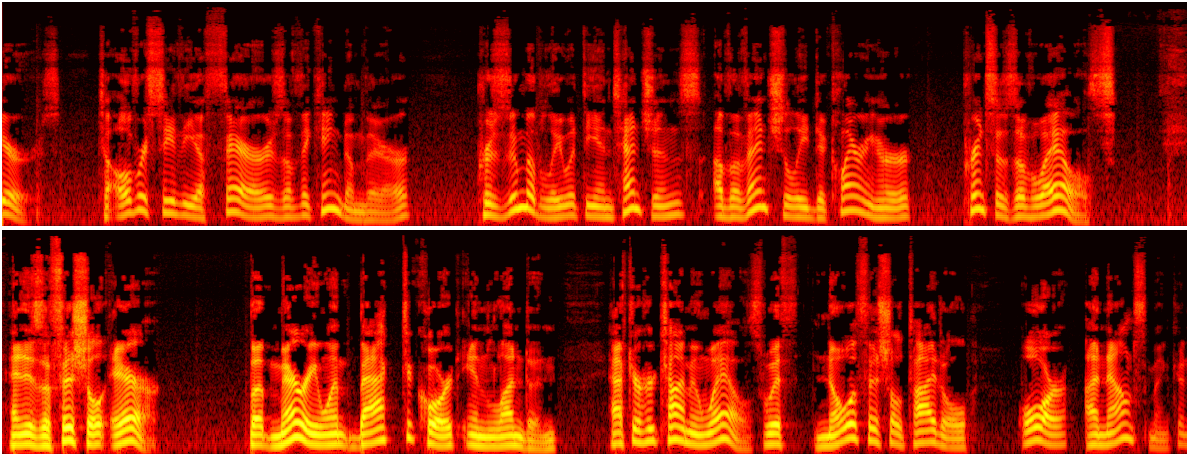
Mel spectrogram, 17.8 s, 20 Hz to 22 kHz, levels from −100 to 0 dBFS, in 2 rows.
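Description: At 10.71 s the automatic gain starts falling. It keeps sinking until 12.99 s, dropping by about 4 dB. The control has judged the input too loud, or its background noise too strong, and is pulling its gain down slowly. The speech fades, and the room noise fades with it. A second fall runs from 13.51 to 17.37 s, again by about 4 dB. The level and background sink together once more. Near 17 s a talker movement also shifts the voice level.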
